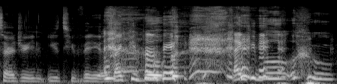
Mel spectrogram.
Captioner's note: both laugh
